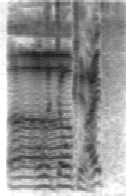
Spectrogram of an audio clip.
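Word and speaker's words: Oladokun: Oladokin. I think. Is that better? It's more accurate. That was the correct pronunciation.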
